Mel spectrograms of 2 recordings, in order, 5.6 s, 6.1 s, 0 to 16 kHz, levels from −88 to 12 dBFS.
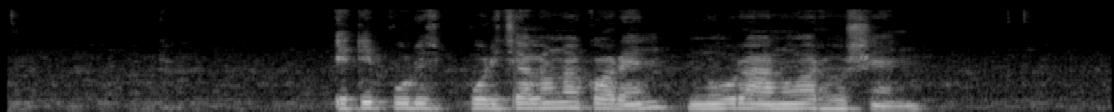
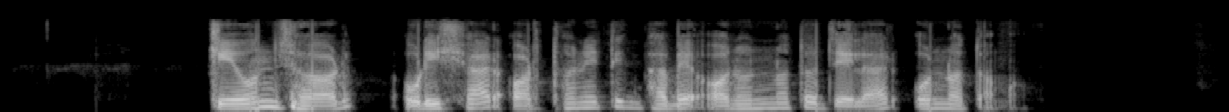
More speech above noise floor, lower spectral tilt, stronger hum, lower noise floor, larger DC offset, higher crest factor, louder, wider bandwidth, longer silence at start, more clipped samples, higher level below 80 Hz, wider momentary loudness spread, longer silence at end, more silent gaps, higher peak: second, 35 dB vs 58 dB; first, -8 dB/octave vs -6 dB/octave; neither; second, -57 dBFS vs -74 dBFS; neither; about the same, 16 dB vs 18 dB; second, -23 LUFS vs -17 LUFS; first, 11 kHz vs 8.2 kHz; first, 1.7 s vs 1.05 s; neither; second, -58 dBFS vs -48 dBFS; about the same, 9 LU vs 8 LU; about the same, 0.95 s vs 1.05 s; neither; second, -8 dBFS vs 0 dBFS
